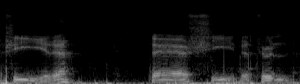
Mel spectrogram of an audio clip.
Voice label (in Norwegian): "sjire", Numedalsmål; Uttrykk; De e sjire tull.; Adjektiv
